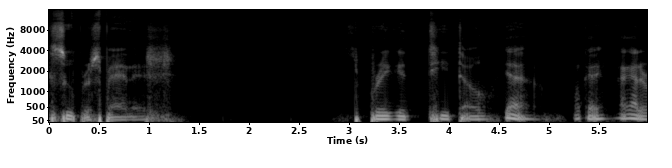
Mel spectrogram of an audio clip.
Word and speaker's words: Sprigatito: And I always said Spirit Gato. Don't kill me. I legit said Spirit Gato for like 2 years until I realized it was Sprigatito, which is like super Spanish. Sprigatito.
